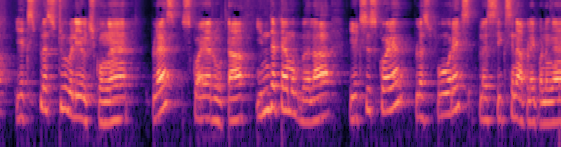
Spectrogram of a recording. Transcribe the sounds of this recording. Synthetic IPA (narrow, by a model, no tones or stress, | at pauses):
fɛksplɐsʈuːʋɛɭɪjeːʋɐt͡ʃːɯ̥kːoŋɡɐ | pɭɐsːkwɐjɐɾːuːʈːaːfɪnd̪ɐʈːɐɾmɯkːɯbɐðɐlãːɛksskwɐjɐɾpɭɐsfoːɾɛksplɐsːɪksɪnːɐɐpɭɐɪpɐɳːɯŋɡɐ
